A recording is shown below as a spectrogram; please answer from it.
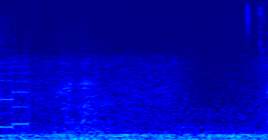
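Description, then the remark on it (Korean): A poor phone line cuts out into garbled, crackling low-end noise with faint electronic tones and brief beeps, the connection sounding broken with no clear voice coming through. “아, 이 전화가, 전화가 아, 상태가 너무 안 좋아가지고요.”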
